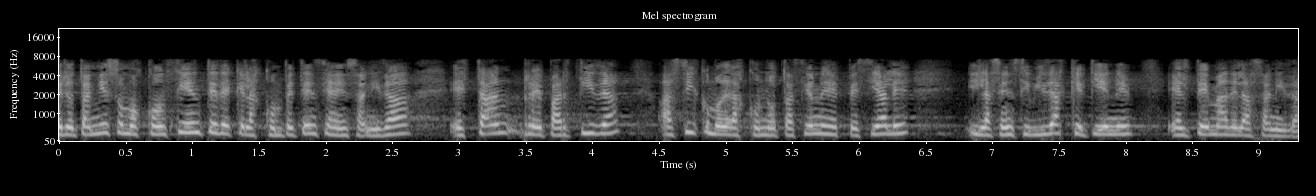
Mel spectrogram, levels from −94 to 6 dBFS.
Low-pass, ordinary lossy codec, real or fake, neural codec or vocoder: 7.2 kHz; none; real; none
